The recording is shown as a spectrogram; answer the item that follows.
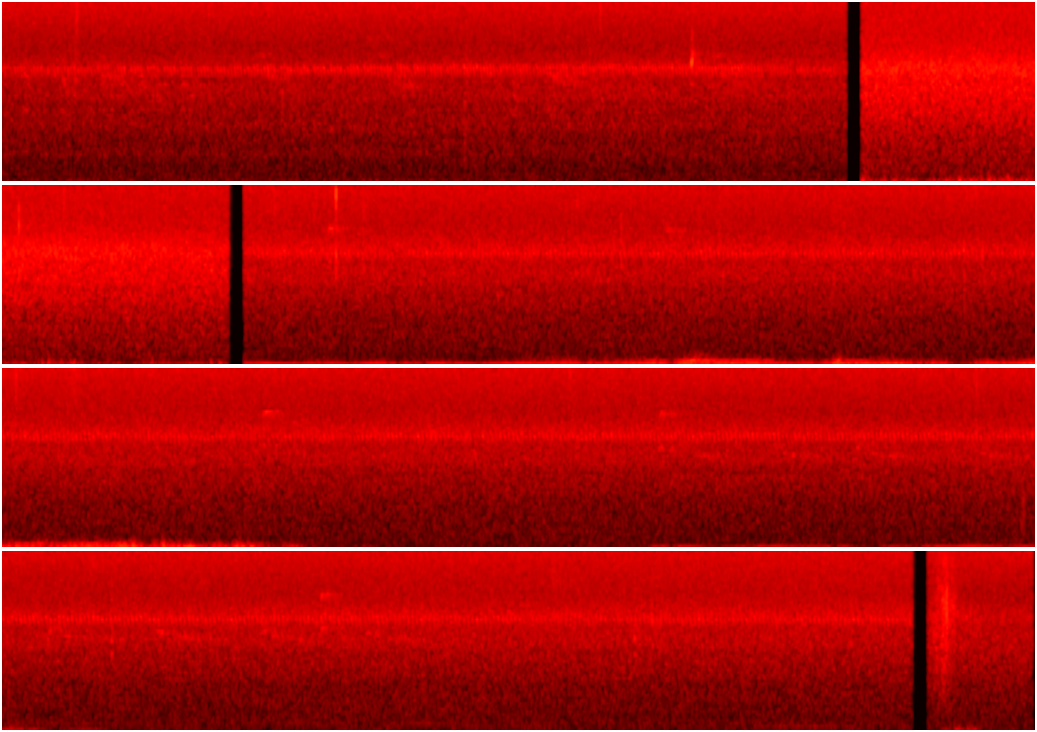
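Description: Quiet outdoor woodland background with a steady hiss. For several seconds in the middle, low rumbling sounds hit the microphone. The background jumps abruptly twice.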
